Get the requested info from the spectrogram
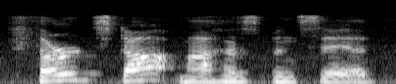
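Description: A woman's voice: mid-range voice, takes it slowly, natural voice. A woman reading a story, playing a good-humoured, folksy female cab driver telling an anecdote. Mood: chatty. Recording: dull lo-fi audio, background noise.

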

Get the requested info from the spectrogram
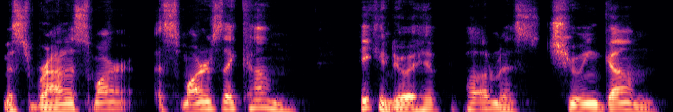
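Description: A man reading a rhyming children's picture book aloud in a playful, expressive way, as a storytime host. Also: mid-range voice, moderate pace, no echo, studio quality. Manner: playful, acts out animal and object sound effects.

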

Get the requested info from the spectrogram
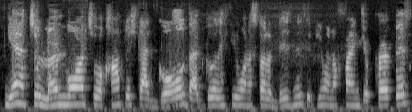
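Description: A woman's voice: medium pitch, fairly even intonation, fast talker, breathy edge. Haitian-accented woman on dull remote audio. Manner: upbeat, motivational explaining. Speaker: guest. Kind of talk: casual interview chat.

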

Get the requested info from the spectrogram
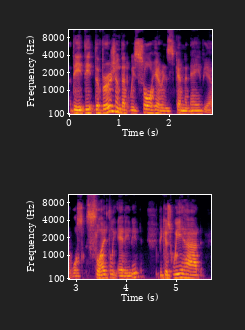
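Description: A man's voice: medium pitch, normal speed. A middle-aged man from Finland with a Finnish accent, talking eagerly as an interview guest and often repeating words as he restarts. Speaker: guest, writer and filmmaker. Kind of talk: casual interview chat.

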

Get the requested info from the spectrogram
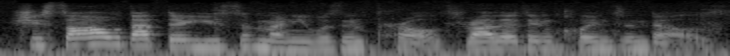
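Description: A woman's voice: mid-range voice, moderate pace, fairly bright tone. A woman reading scripted narration for a children's story as the narrator. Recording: faint background noise.

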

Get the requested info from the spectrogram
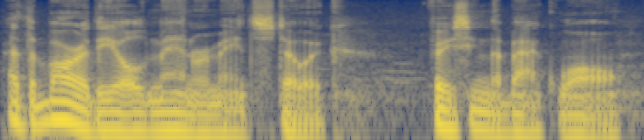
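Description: A man with a husky, gravelly voice narrating a scripted radio drama as a storyteller. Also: rumbling low, normal speed.

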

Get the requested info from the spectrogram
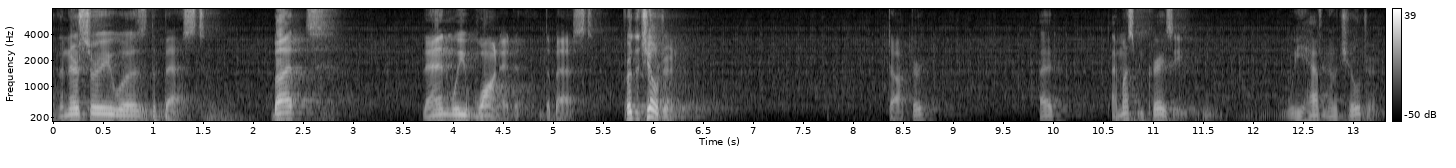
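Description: An actor playing a dazed, troubled father talking haltingly to his psychiatrist in a 1950s radio drama. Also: medium pitch. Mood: wistful, then distraught. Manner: halting, distraught, wistful. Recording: echoey old radio recording, noisy.

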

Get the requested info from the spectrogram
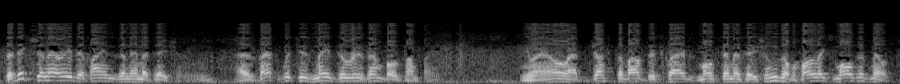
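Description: Man, 1930s radio announcer, formal and emphatic, animated pitch, muffled old recording, faint hiss. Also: moderate pace. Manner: formal, emphatic sales delivery.

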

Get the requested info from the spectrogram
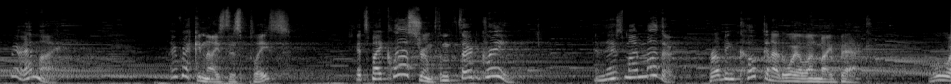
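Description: A man playing an earnest, excitable, sweetly fussy band leader in a comedic radio play, theatrical and exclamatory. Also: high-pitched, exaggerated voice. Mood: drowsy, dreamy. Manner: theatrical, exclamatory, talks to himself.

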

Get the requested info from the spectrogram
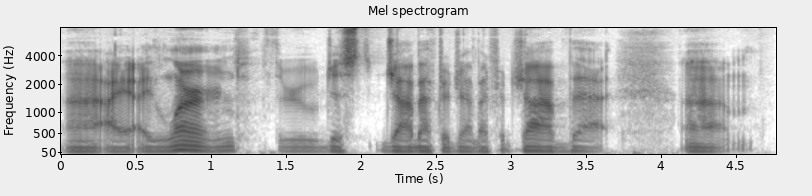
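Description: Young guy from missouri, really low voice, chill rambly podcast guest telling his story. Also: unhurried. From southwest Missouri. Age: young adult. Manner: relaxed, rambling, many fillers and restarts. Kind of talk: casual faith podcast interview.

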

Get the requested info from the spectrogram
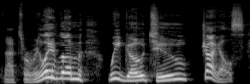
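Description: A man's voice: high voice, wildly swooping pitch, normal speed, breathy edge. A man co-hosting a podcast, recapping and discussing a story in an informal, joking way. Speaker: podcast co-host.

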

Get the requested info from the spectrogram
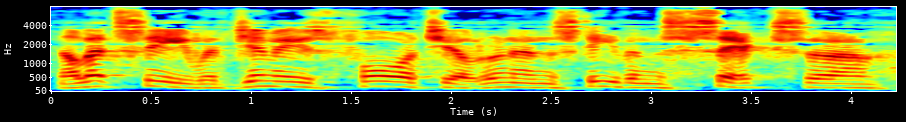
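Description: Old-time radio host guy, sharp bright voice, husky, muffled 50s recording. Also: on the high side, takes it slowly. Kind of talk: scripted 1950s radio curtain-call banter. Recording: dull, vintage 1950s radio broadcast.

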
